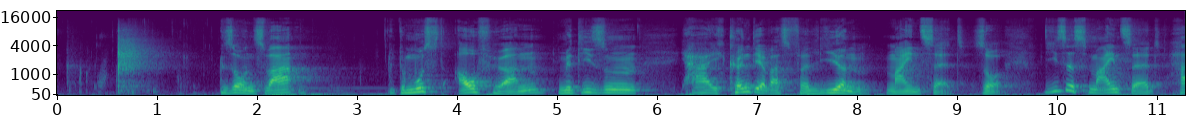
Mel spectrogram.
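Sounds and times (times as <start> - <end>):
person sipping water: 0.0 - 1.6
speech: 0.4 - 2.6, 3.3 - 11.2.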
